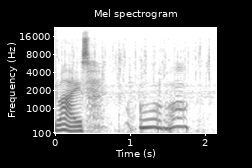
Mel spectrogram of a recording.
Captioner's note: etta whimpers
